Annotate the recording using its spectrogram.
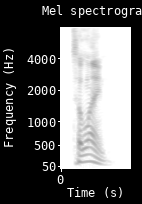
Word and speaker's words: Tulane: Tulane.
